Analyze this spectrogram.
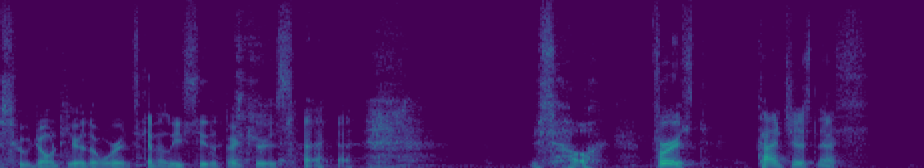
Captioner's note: Adamus chuckles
